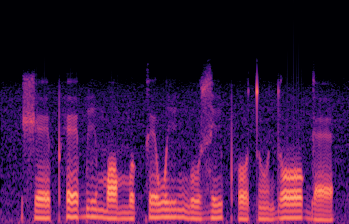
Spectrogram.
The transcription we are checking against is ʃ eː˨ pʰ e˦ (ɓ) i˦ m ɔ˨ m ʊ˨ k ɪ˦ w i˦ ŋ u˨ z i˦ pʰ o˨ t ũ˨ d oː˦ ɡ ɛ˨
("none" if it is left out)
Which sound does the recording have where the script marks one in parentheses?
ɓ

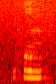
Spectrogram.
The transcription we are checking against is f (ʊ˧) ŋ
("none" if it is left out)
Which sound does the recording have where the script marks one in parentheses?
ʊ˧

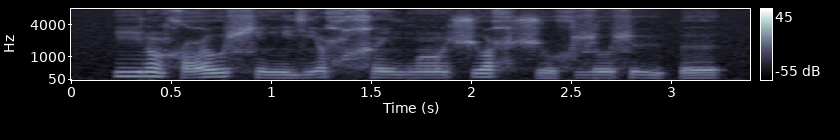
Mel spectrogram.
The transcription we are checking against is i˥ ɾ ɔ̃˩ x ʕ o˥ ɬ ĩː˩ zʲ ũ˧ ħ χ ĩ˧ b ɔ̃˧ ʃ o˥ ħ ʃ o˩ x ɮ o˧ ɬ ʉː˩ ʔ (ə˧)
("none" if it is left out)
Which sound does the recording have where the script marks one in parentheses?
ə˧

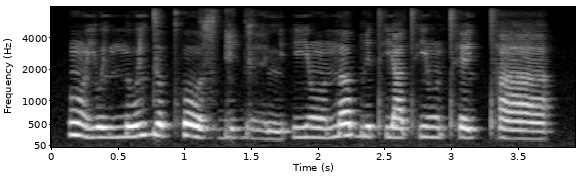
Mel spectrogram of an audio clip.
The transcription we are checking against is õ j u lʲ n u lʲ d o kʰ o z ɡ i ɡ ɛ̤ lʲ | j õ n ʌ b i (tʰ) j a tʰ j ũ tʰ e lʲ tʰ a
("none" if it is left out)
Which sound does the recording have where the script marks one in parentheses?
tʰ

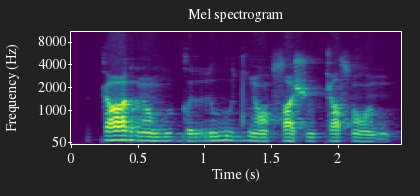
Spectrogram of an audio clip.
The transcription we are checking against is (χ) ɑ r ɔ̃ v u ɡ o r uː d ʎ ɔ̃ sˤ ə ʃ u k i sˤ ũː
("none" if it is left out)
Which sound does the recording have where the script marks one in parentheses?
k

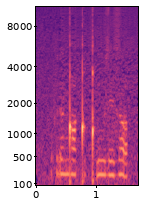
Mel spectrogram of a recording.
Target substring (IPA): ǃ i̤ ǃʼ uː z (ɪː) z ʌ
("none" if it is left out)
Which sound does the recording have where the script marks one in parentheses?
ɪː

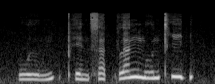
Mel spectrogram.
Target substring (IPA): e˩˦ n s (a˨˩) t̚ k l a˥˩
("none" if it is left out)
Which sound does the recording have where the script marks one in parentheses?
a˨˩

